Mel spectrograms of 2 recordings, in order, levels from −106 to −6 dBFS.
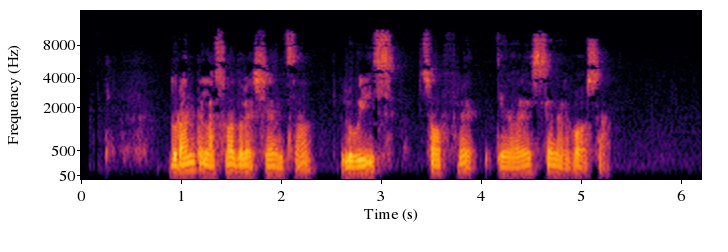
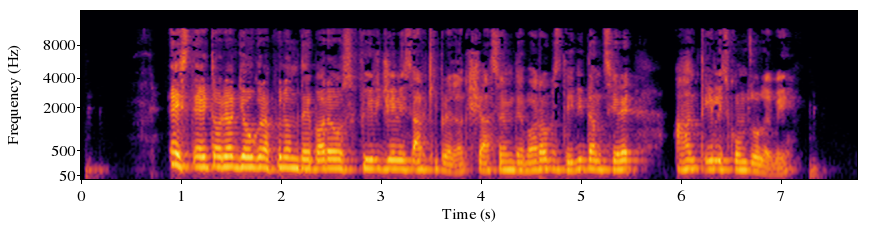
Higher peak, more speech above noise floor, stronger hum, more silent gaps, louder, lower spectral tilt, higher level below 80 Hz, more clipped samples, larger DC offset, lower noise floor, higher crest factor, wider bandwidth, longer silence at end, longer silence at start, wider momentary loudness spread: about the same, -6 dBFS vs -4 dBFS; first, 53 dB vs 42 dB; neither; neither; second, -28 LUFS vs -24 LUFS; second, -5 dB/octave vs -6.5 dB/octave; second, -66 dBFS vs -60 dBFS; neither; neither; first, -80 dBFS vs -66 dBFS; about the same, 22 dB vs 20 dB; about the same, 11 kHz vs 11.5 kHz; first, 0.95 s vs 0.45 s; first, 0.9 s vs 0.05 s; about the same, 12 LU vs 10 LU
